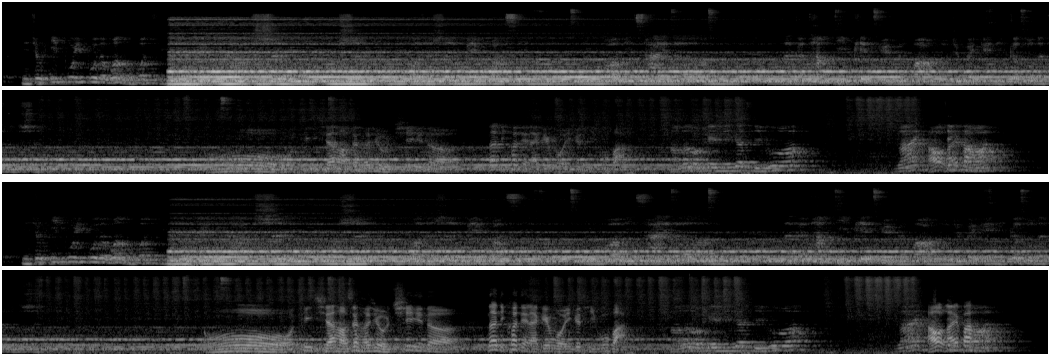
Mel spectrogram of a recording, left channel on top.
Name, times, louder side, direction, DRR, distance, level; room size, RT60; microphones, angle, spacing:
voice 1, 0.2-3.0 3.3-3.7 4.1-5.3 5.8-7.2 7.8-10.9 17.1-18.5 19.4-20.4, left 1 dB, 35° left, 2 dB, 1.0 m, -39 dB
sound 1, 1.6-17.5, left 5 dB, 60° left, 0.4 m, -30 dB
sound 2, 5.3-5.8 6.6-6.8 7.0-7.2 8.3-8.8 9.5-10.3 10.6-12.8 13.1-13.2 13.5-13.8, right 1 dB, 10° right, 2.2 m, -53 dB
sound 3, 10.8-19.6, right 3 dB, 45° right, 1.1 m, -50 dB
voice 2, 12.5-15.0 15.3-16.7 19.7-20.2, right 5 dB, 70° right, 12 dB, 0.4 m, -35 dB
6.7 x 4.0 x 3.8 m, 0.82 s
head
